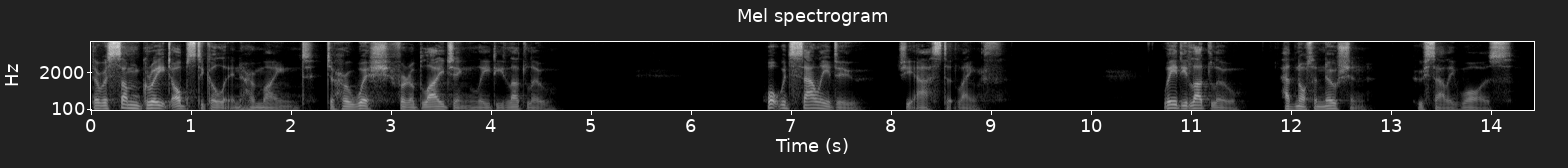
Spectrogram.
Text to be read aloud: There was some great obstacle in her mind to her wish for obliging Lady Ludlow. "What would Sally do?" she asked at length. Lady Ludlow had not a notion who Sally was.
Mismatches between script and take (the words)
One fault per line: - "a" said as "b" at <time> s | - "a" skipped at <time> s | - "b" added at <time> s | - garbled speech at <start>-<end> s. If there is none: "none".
none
